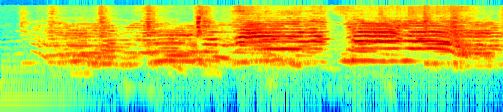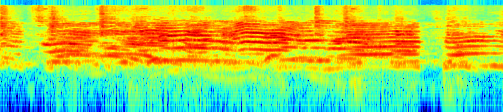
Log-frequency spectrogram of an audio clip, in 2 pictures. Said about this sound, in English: Sounds from last night, where thousands of people protested in cities across the country. New York, Chicago, D.C., and Louisville.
